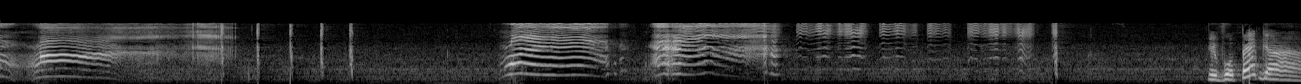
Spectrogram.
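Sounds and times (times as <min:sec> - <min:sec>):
infant crying: 0:00.0 - 0:02.4, 0:05.0 - 0:10.6.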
